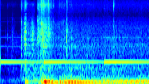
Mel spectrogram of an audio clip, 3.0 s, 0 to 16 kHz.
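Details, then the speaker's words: 1995 Buick Regal just started after body dampener replacement: engine catches quickly and settles into a low, even hum with no shudder or body vibration; normal running. A pushrod/rocker rattle only when cold was noted. "oh smooth as butter smooth is butter there's no more vibration"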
